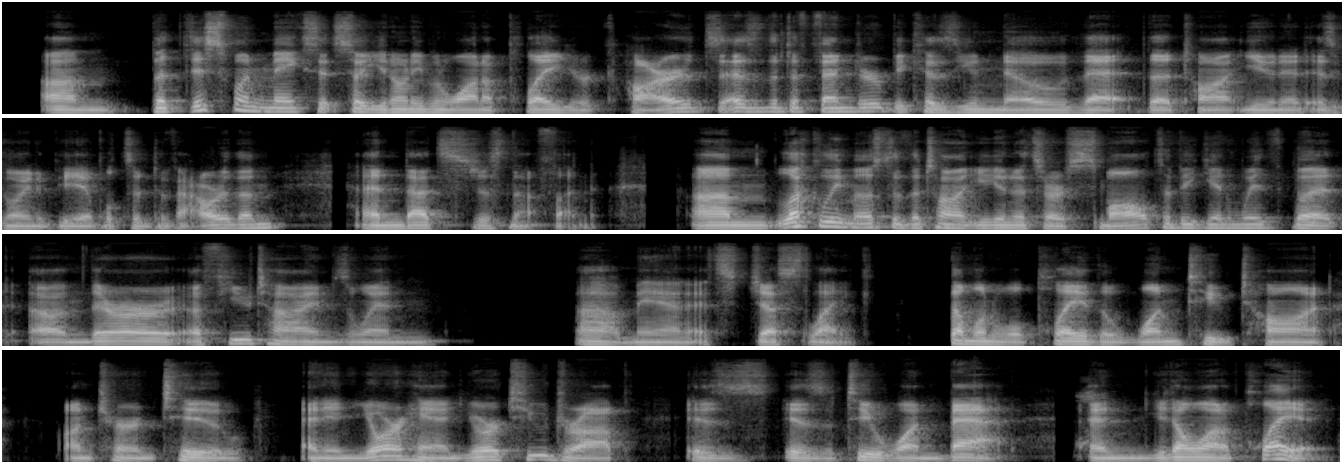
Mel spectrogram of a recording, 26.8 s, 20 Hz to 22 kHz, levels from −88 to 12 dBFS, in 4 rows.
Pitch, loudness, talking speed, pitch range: 100 Hz, -21 LUFS, 205 wpm, 90-110 Hz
